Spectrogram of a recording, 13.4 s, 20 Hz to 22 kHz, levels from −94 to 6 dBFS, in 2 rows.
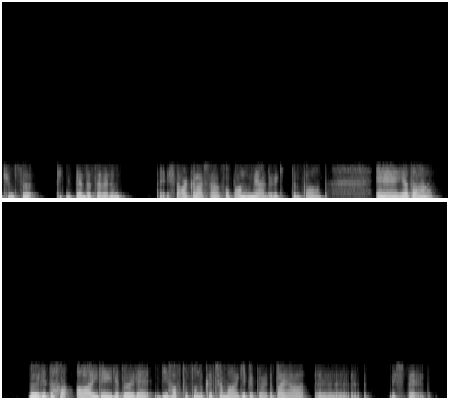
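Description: Speech that sounds rough, slightly synthetic and muffled throughout, with nothing above 3.8 kHz, the plainly audible damage of the G.729 codec's low-rate model-based reconstruction, which fits 8 kbit/s.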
